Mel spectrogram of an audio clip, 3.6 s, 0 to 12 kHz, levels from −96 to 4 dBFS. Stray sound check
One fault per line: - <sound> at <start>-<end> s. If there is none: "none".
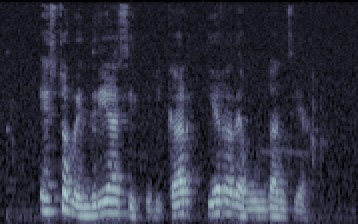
none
